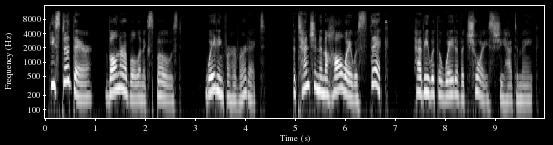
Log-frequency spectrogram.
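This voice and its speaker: A woman's voice: mid-range voice, no echo, clean studio sound. A woman reading a romance story as an audiobook narrator, in a dramatic scripted style.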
